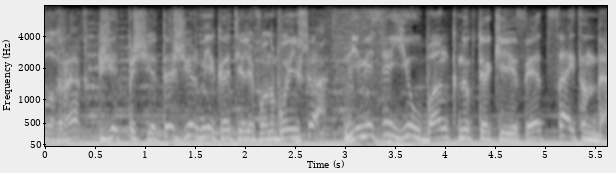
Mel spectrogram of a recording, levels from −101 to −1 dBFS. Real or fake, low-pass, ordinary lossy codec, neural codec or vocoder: real; 7.2 kHz; Opus, 32 kbps; none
